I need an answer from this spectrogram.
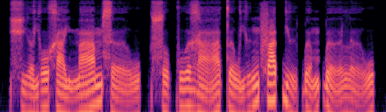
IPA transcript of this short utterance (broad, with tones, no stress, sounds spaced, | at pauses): x i˨˩ ə̯ j o˧ x a˨˩ j m aː˧˥ m s əː˨˩˨ w | s o˨˩ k u˧ ə̯ ɣ aː˨˩˦ t̪ ə˨˩ w j ɨ˧˥ ŋ f a˦˥ t̚ j ɨ˨˩˨ ɓ ə˨˩˦ m ɓ əː˨˩˨ l ə˨˩˦ w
